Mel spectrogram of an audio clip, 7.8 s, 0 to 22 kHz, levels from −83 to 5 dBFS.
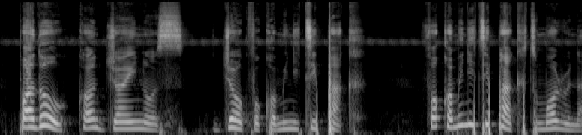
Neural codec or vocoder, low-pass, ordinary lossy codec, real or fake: none; none; none; real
